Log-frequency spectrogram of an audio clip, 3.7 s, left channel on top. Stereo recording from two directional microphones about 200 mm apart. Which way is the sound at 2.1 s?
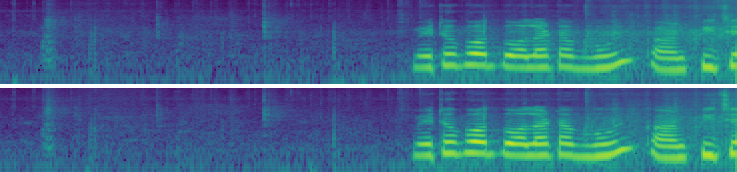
15° right (ahead or behind).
